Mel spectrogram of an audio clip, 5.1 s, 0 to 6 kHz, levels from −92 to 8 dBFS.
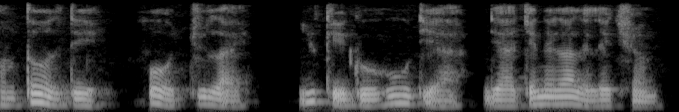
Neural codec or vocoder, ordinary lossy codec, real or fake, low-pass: none; none; real; 5.4 kHz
